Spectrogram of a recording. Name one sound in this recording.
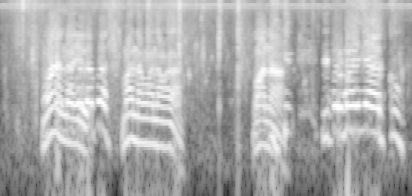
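Hands splash and scoop in shallow muddy water.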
